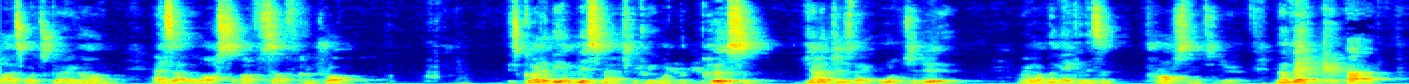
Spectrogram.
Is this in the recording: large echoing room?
yes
